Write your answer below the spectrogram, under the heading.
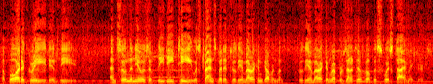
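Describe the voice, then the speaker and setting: A man's voice: mid-range voice, expressive, brisk. A man narrating a scripted 1940s radio programme as announcer, in a formal, dramatic, declamatory style. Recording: noisy old radio transcription recording.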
